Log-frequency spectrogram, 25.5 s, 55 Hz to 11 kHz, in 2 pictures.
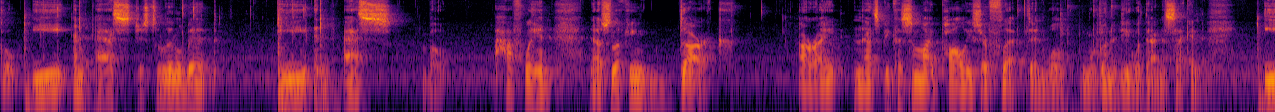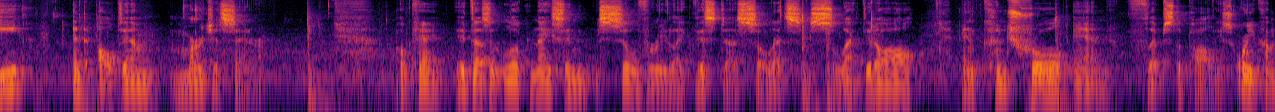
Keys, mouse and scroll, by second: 0.2 e, 0.7 s, 2.8 e, 3.1 s, 7.3-9.2 middle drag, 10.7 middle click, 12.5 e, 13.8 alt+m, 15.8 a, 20.8 a, 21.0 a, 21.5 a, 23.3 ctrl+n.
